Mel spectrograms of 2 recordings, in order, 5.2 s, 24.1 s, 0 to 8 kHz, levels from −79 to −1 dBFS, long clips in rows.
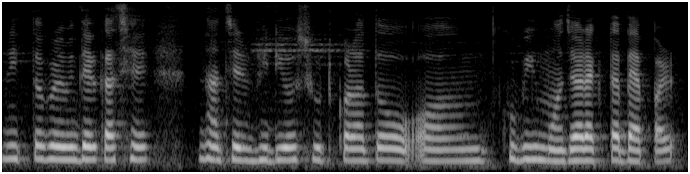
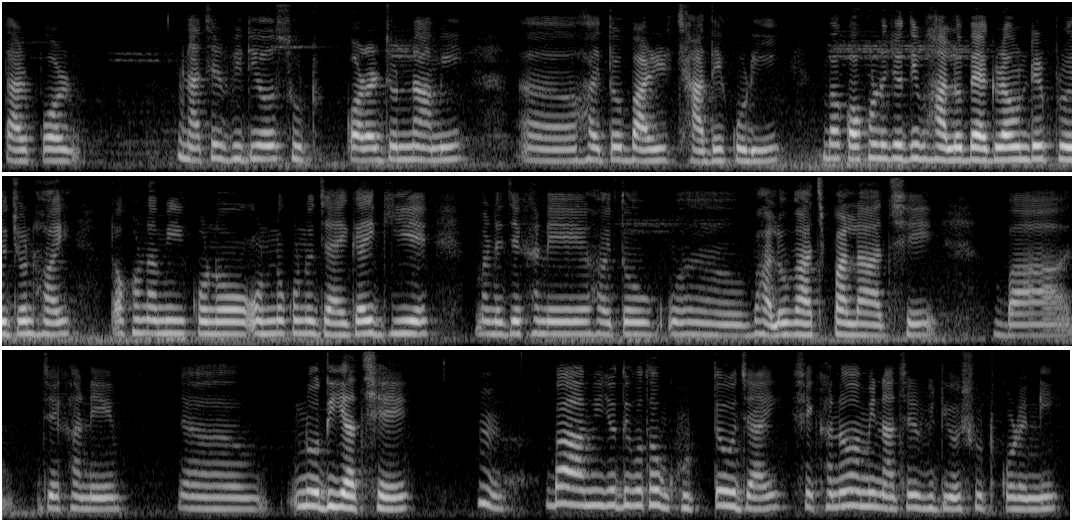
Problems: constant background noise, continuous background conversations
